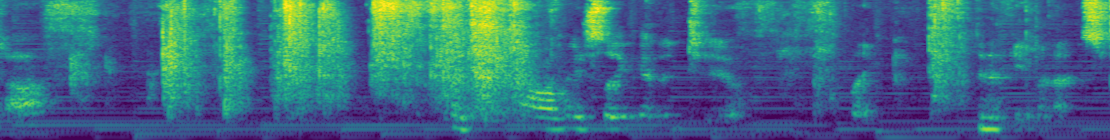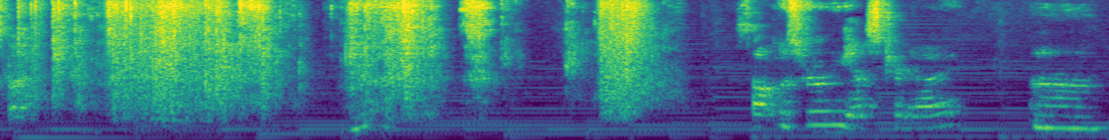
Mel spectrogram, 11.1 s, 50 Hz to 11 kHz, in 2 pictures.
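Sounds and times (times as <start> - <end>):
soft background music: 0.0 - 11.0
plastic bag rustling: 0.3 - 3.1, 4.0 - 9.0.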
